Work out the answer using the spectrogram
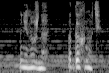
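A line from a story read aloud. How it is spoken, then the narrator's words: Weak-voiced admission. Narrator (Russian): слабым голосом призналась Гвин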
